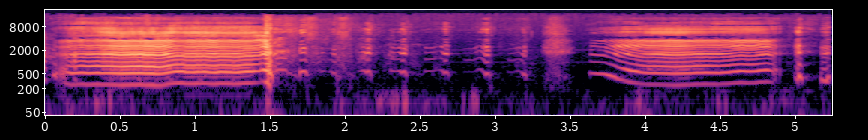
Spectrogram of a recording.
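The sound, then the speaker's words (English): A person mimics a whining, whimpering cry in two drawn-out, wavering bursts, with quick breathy vocal sounds between them, fairly loud. “And I'm just like crying from the bedroom.”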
